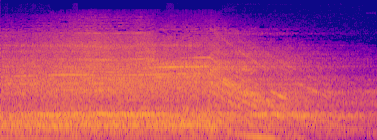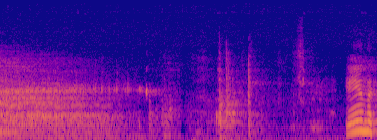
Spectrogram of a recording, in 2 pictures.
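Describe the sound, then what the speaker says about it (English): A compound miter saw cuts wooden shutter louvers to length, opening with a loud whining motor that slowly spins down, followed by a few faint knocks and handling sounds. "the compound miter saw makes quick work of cutting them off to length"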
